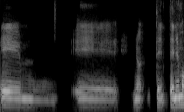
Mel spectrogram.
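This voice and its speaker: In a Rioplatense accent, a man talks with fairly even intonation at a fairly high pitch. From Argentina, Buenos Aires. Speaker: lawyer and HIV activist. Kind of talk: podcast interview. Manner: halting, frequent repetitions and fillers.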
